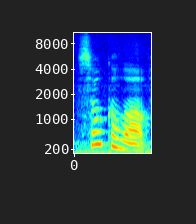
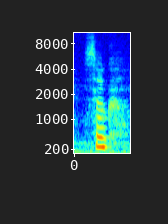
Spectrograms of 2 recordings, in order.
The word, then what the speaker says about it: Sokolov: The only obvious downside of I'm saying his name wrong. Sokolov. Oh my god. Sokolov.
